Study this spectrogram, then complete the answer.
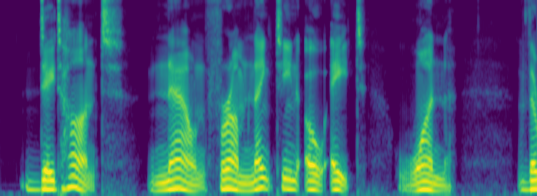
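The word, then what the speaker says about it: détente: deal with this nonsense this word is daytont emphasis on the second syllable it is spelled d-e-t-e-n-t-e and you can put an accent on the very first e that goes Boop or no accent that's fine too detaunt noun from 1908 one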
